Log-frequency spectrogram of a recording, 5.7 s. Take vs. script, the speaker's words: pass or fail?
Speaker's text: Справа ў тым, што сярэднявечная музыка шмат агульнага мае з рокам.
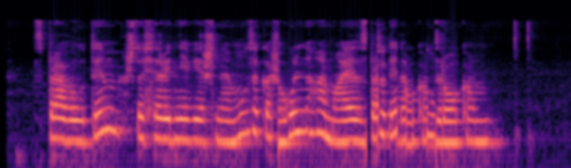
fail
